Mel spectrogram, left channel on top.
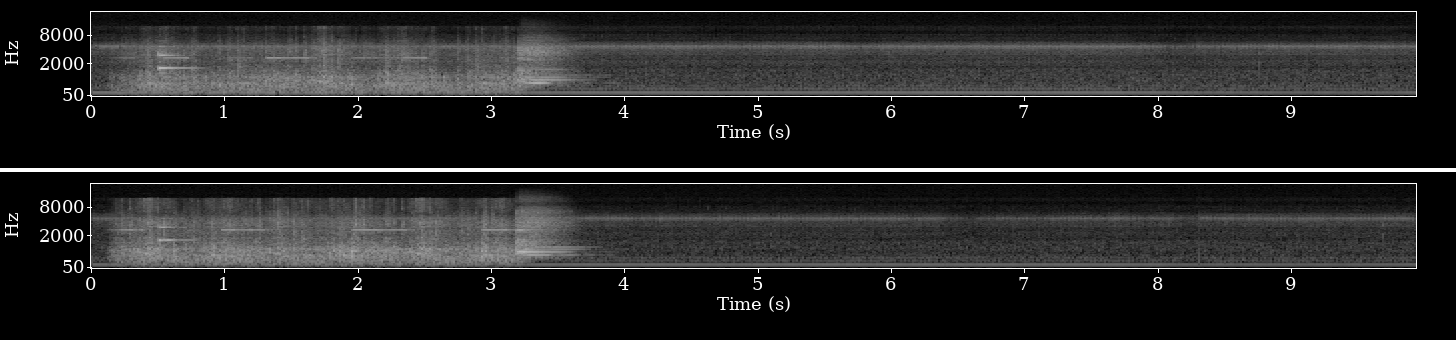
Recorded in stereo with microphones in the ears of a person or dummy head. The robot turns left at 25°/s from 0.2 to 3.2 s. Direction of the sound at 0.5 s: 25° left (ahead or behind).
